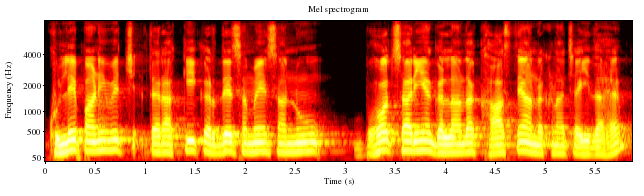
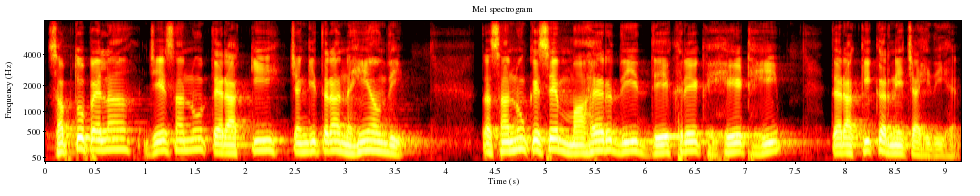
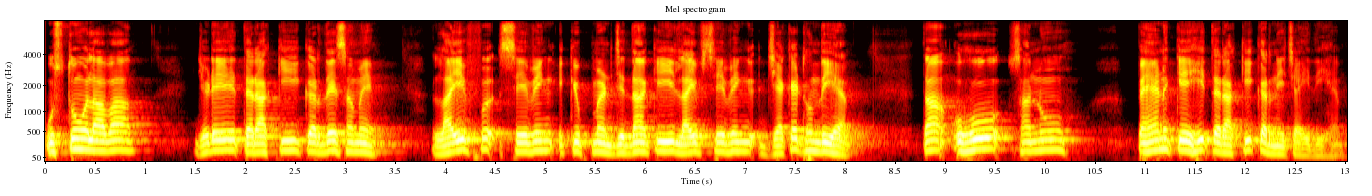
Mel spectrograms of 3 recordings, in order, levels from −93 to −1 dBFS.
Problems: background sounds at intervals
